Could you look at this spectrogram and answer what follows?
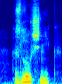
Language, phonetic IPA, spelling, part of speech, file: Belarusian, [ˈzɫut͡ʂnʲik], злучнік, noun, Be-злучнік.ogg
- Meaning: conjunction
